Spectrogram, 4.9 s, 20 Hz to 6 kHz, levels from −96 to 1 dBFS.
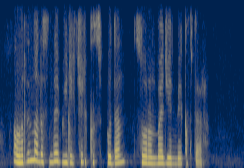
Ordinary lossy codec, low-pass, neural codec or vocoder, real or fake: Opus, 16 kbps; 5.4 kHz; none; real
